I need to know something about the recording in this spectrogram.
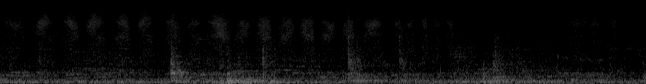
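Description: Felt-tip marker writing on a whiteboard: short rubbing strokes, a quick run of them in the first two seconds, then fewer and more spaced out.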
